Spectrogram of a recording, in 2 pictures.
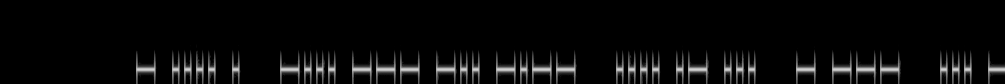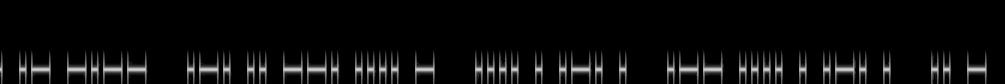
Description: Morse code, heard as a keyed tone, about 20 wpm, 700 Hz. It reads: THE BODY HAS TO STAY RIGHT HERE WHERE IT
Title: A Sound Of Thunder 20wpm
